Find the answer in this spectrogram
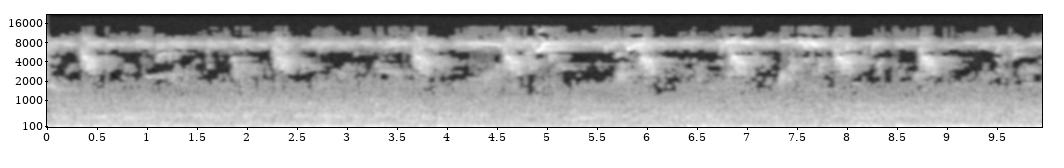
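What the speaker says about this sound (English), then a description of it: "Got some birds on the power lines." Birds perched on power lines at sunrise in Indiana chirp steadily in a quiet, distant chorus. Repeated high tweets recur over a soft background hiss throughout.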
